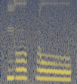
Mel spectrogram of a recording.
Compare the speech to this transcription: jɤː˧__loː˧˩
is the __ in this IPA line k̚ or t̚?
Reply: k̚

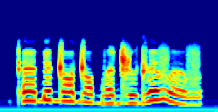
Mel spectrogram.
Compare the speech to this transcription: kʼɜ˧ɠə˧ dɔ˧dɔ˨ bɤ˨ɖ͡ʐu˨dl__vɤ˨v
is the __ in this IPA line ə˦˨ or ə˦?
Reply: ə˦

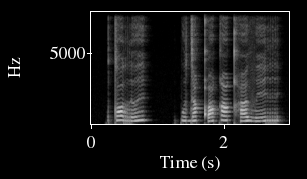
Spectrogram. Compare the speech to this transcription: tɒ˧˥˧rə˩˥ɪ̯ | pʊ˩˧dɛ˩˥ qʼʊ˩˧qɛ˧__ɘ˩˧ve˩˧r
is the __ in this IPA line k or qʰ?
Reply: qʰ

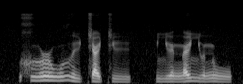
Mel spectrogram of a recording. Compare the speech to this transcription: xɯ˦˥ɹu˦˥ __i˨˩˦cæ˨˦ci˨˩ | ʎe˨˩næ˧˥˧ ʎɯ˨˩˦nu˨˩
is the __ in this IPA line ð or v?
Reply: ð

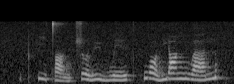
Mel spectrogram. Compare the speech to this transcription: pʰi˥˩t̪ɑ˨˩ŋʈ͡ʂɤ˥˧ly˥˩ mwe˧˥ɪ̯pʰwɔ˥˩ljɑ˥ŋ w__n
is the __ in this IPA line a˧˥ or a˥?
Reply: a˧˥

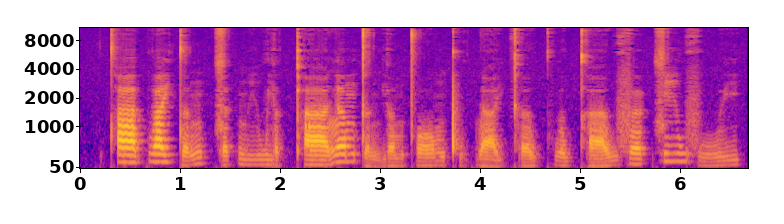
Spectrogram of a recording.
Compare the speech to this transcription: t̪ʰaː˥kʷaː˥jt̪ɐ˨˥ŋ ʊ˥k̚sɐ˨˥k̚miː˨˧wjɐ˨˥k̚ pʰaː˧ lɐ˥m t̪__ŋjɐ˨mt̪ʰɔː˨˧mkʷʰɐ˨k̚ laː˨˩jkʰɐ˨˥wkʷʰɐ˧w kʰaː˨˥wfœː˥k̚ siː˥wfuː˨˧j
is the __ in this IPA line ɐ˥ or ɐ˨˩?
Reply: ɐ˨˩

